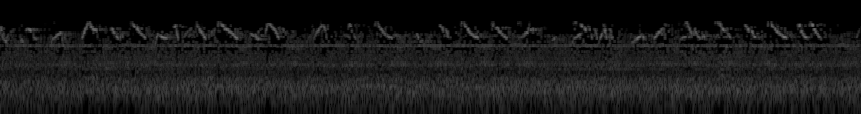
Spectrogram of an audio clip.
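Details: Spring song of an Oriental white-eye by a creek at Qingdao University, Shandong, China: a continuous, fast twittering of thin high slurred notes with a faint steady hum behind.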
